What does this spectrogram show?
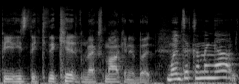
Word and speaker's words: Ex Machina: I still can't pronounce that. Is that how you say it? Ex Machina? Yeah, Machina.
